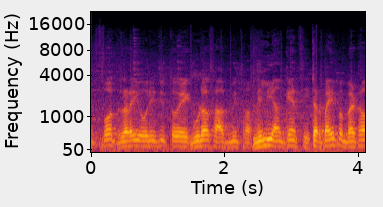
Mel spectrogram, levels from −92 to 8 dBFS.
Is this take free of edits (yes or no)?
no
